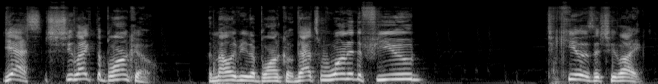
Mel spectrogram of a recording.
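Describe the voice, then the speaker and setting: A man's voice: high-pitched, normal speed, faint music behind. Chatty, enthusiastic male podcast host. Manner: rambling, enthusiastic, playful. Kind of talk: casual chat.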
